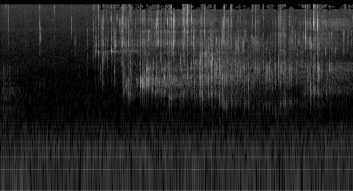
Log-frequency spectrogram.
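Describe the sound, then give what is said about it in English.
Tea is poured steadily into a cup, a continuous splashing trickle with bright gurgling tones that rise slightly as the cup fills, over a low background hum. “I like to drink tea, so I'm going to pour some tea now.”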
